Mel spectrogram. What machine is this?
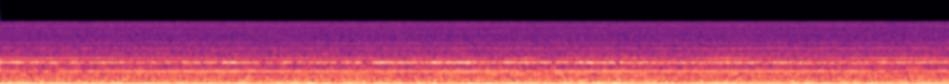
fan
